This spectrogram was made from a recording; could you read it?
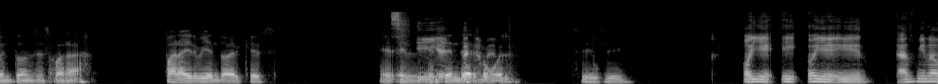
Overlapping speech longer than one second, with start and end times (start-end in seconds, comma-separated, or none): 3.9-5.2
